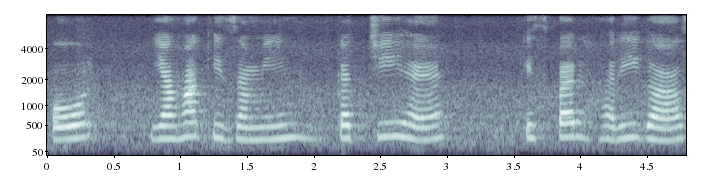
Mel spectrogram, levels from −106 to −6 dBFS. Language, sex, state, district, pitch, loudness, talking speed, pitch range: Hindi, female, Haryana, Jhajjar, 245 Hz, -20 LUFS, 135 wpm, 235-265 Hz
